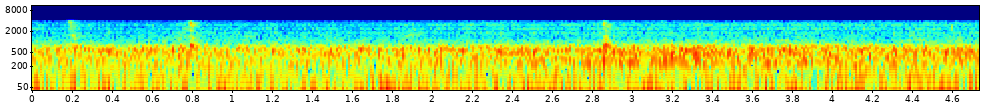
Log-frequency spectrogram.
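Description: Passenger train car running along the track, heard from inside the coach: a steady rumble of wheels on rails, with four sharp clicks spread through it.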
